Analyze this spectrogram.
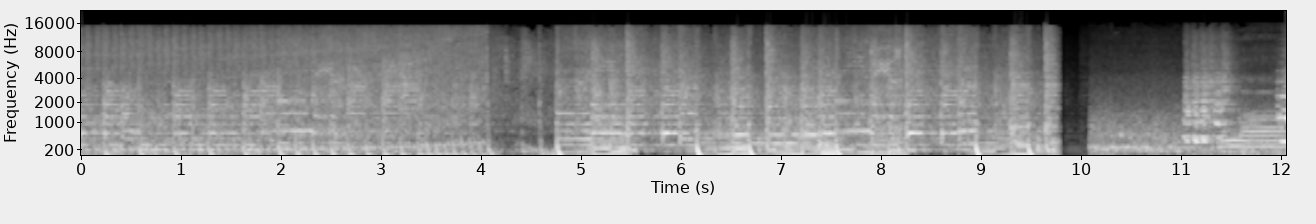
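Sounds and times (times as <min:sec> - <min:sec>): man's drawn-out vowel: 0:11.1 - 0:12.0.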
